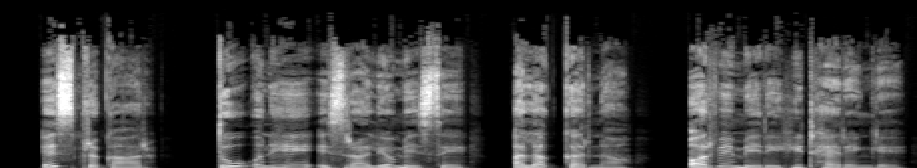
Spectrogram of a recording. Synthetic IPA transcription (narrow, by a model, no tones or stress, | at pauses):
ɪspɾɐkaːɾ | t̪uːʔʊnɦẽʔɪsɾaːɪlijõmẽse | ɐləɡ̚kɐɾna | ɔːɾʋemeːɾeɦiʈʰɛːɾẽːŋɡeː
